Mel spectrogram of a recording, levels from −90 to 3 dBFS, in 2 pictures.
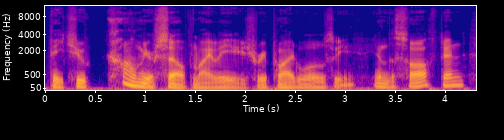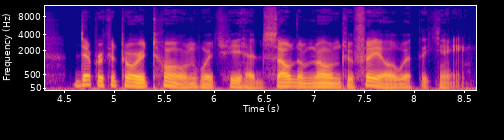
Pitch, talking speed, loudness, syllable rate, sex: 95 Hz, 165 wpm, -19 LUFS, 4.4 syllables/s, male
